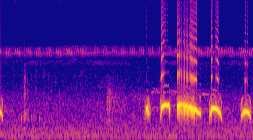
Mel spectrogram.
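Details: Decoy spotted dove calling to draw in wild birds: after near silence, one phrase of mellow coos, a brief opening note, a rounded coo, a long downward-sliding coo, then two shorter closing coos.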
